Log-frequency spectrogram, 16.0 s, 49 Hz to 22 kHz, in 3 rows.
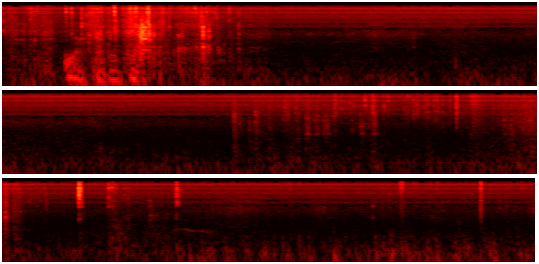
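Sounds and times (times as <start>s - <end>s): wood fire crackling and popping: 0.0s - 2.4s, 7.6s - 12.7s, 13.3s - 16.0s
faint hiss of fire: 0.0s - 16.0s.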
